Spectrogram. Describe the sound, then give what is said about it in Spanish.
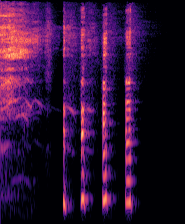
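A pet cat lets out four short, quick vocal cries in an even rhythm, fairly clear, preceded by a brief breathy hiss of noise. “por ahí se escucha ruido, no sé si sea yo o quién sea. Sí, creo que es mi gato.”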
